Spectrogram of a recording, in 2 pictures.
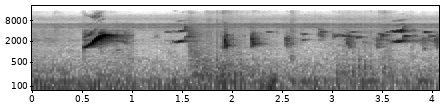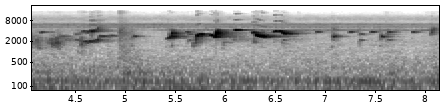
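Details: One loud rising chirp from a munia opens, followed by soft ticking notes and a growing chatter of short, high squeaks and bent whistles. A faint steady high tone runs throughout.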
